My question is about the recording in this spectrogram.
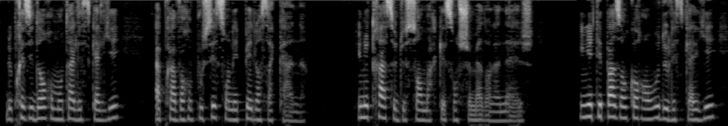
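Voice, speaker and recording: A woman narrates a classic novel with a measured, expressive delivery. Her voice sits at a middling pitch with a warm, mellow tone. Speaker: audiobook narrator.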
